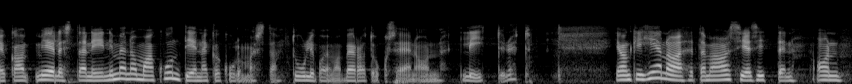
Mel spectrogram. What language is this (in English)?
Finnish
